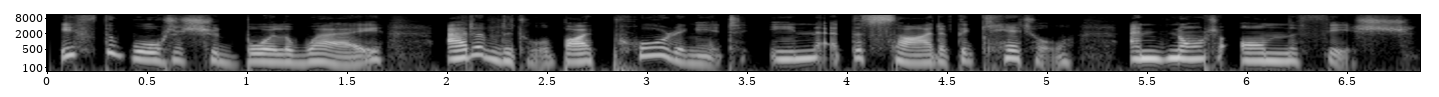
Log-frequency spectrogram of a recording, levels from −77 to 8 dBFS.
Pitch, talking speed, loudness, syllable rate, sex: 190 Hz, 210 wpm, -21 LUFS, 4.9 syllables/s, female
